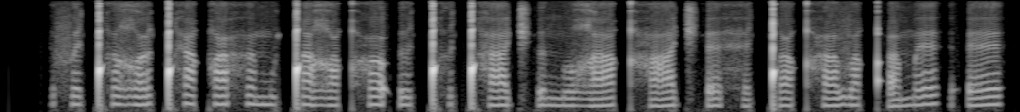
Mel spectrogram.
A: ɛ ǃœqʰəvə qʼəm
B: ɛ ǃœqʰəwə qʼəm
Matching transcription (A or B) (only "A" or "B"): A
